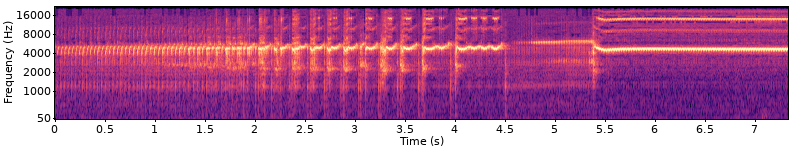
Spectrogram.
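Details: Deforest 10DA517 AM radio powered through a light-bulb tester: a high warbling squeal pulsing about three times a second settles into a loud continuous howl; the audio stage is oscillating and the source is still unknown.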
